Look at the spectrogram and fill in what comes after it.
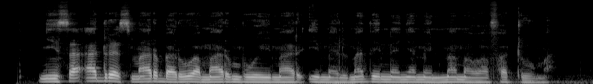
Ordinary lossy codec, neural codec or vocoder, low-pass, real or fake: none; none; none; real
